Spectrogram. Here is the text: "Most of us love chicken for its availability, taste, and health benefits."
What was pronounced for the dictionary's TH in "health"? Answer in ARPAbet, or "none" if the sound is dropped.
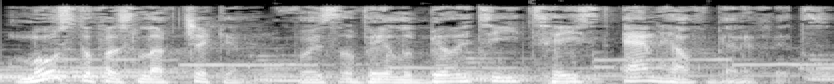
TH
